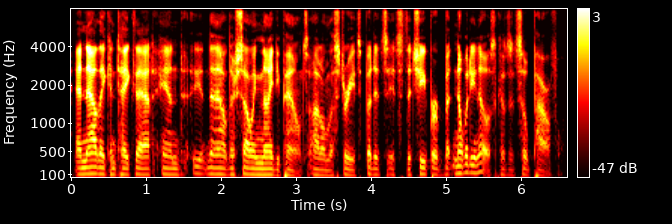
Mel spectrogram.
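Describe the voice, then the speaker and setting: A man's voice: on the low side, steady tone, a little fast, a bit bright, no room sound, clean studio sound. A man who works as a narcotics officer gives blunt, emphatic advice in a podcast interview, often restarting his sentences.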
